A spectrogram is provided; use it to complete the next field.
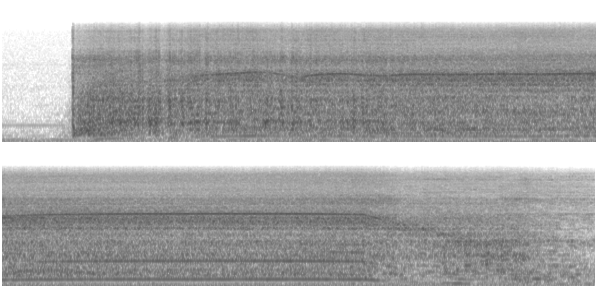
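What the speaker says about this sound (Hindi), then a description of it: "ब्लेंड करें।" A kitchen blender switches on abruptly and whirs loudly and steadily for about seven seconds as it blends mango lassi with ice, then its motor slows and winds down, with no talking.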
